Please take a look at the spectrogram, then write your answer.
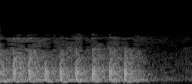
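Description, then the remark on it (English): A quick, steady series of about seven fairly firm knocks on the wooden door of Joe's office, a streak of light under the door, then fading into quiet with no one talking. “There's a streak of light under the door, too. Go ahead and knock.”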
